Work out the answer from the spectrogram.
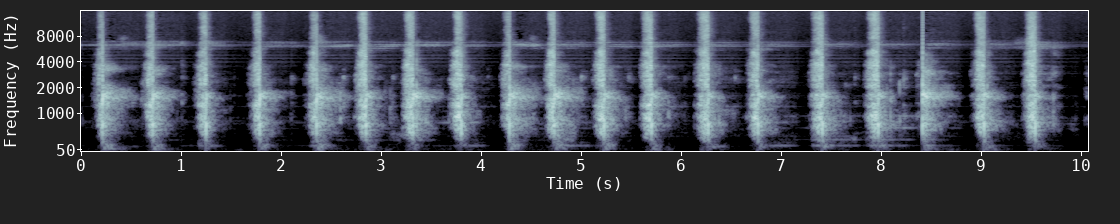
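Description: Cleaver slicing a banana blossom thinly on a thick round wooden chopping block: steady chopping strikes about two a second. They stop just before the end.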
